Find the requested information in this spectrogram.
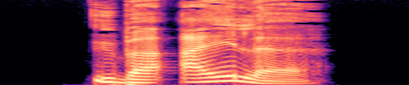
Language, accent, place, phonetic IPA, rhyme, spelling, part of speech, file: German, Germany, Berlin, [yːbɐˈʔaɪ̯lə], -aɪ̯lə, übereile, verb, De-übereile.ogg
- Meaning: inflection of übereilen: 1. first-person singular present 2. first/third-person singular subjunctive I 3. singular imperative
